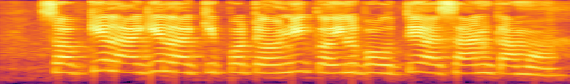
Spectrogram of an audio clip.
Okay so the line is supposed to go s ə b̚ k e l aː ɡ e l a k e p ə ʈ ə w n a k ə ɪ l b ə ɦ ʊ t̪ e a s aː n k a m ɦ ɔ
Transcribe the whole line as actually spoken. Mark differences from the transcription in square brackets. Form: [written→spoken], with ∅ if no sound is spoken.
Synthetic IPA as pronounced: s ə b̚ k e l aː ɡ e l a k [e→i] p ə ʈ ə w n [a→i] k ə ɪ l b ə ɦ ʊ t̪ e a s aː n k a m ɦ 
